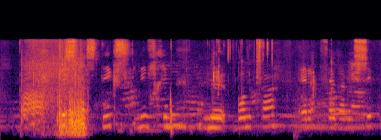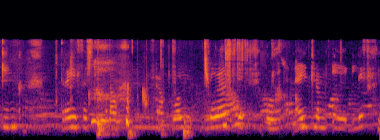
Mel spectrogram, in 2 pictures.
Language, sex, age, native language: Icelandic, male, 18-19, Icelandic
